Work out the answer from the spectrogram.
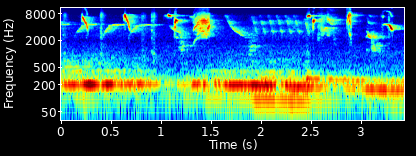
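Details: A sunbird delivers long, dense song as a tutor recording for young birds: high buzzy twitters, sharp chips and slurred whistles in quick succession, over a noticeable low electrical-sounding hum.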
